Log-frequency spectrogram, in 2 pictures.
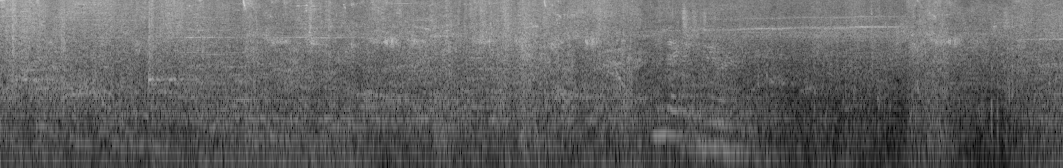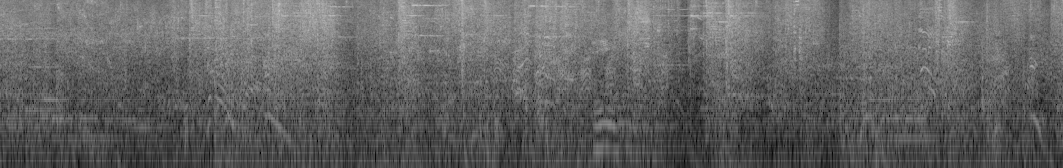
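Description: Spell effects crackle and blast in rapid bursts.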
